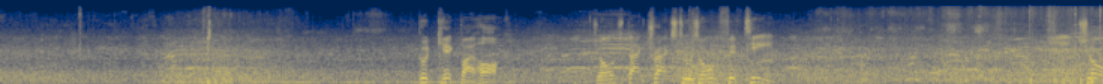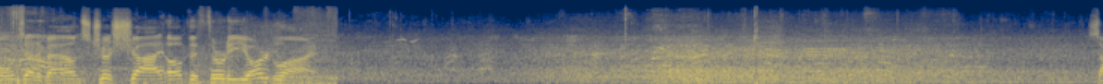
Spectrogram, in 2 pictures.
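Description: A stadium crowd roars and cheers outdoors.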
